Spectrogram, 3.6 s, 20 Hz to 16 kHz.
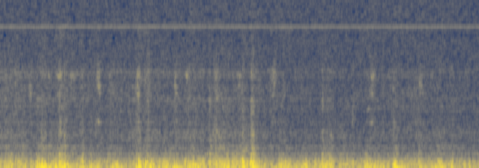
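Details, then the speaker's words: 1969 Telefunken Gavotte 201 tabletop transistor radio powered up on a bulb limiter at about 186–207 V, testing the tuner: only a steady rough rushing noise and no station; possible antenna break suspected, unconfirmed. "damn nothing huh so I do think that we're gonna have quite a bit of work here"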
